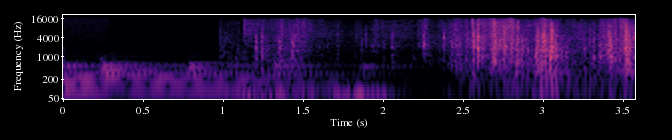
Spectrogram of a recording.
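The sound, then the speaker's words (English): A piece of paper rustles and crinkles, building into steady, uneven scratchy crackling as a held musical tone fades out at the start. “Hold on 1 second, I've got to get this piece of paper. Something I want. That's the sound of a piece of paper being rustled.”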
